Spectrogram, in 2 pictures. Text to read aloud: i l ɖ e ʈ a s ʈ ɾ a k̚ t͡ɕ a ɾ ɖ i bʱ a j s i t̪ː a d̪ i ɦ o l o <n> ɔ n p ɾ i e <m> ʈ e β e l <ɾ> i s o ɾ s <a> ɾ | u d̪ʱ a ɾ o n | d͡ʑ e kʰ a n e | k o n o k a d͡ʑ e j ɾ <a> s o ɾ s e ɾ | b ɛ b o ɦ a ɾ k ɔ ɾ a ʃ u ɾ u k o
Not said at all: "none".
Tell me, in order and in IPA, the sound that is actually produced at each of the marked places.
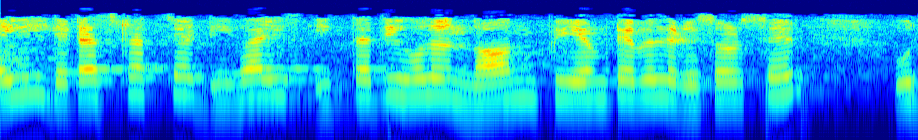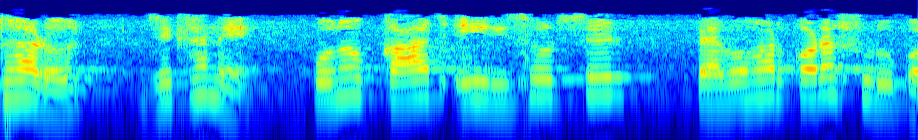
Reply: n, m, ɾ, e, i

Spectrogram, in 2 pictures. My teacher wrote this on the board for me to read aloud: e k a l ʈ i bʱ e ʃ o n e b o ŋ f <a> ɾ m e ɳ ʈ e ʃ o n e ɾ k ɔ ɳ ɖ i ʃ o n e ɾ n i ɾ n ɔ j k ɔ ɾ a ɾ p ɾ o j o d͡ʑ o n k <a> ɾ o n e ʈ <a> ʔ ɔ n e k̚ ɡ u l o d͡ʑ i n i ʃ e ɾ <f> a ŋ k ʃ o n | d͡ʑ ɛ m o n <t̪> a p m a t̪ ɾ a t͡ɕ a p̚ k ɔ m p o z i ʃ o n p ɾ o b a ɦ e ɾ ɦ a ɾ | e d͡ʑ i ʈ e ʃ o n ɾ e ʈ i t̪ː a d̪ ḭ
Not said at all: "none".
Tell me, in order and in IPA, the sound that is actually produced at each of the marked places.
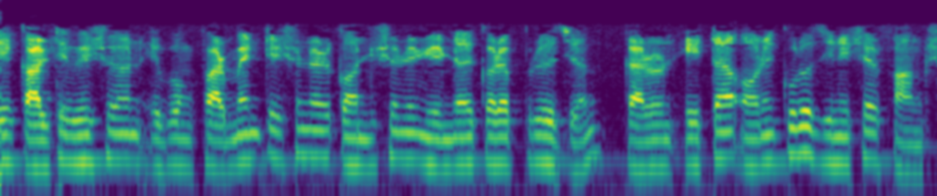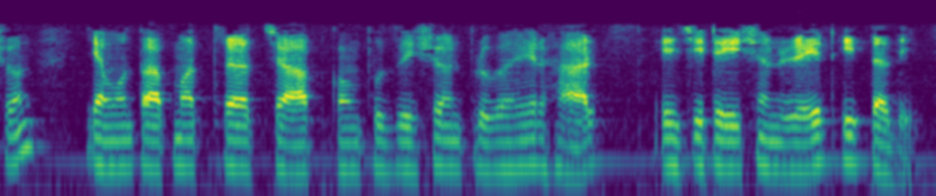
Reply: a, a, a, f, t̪

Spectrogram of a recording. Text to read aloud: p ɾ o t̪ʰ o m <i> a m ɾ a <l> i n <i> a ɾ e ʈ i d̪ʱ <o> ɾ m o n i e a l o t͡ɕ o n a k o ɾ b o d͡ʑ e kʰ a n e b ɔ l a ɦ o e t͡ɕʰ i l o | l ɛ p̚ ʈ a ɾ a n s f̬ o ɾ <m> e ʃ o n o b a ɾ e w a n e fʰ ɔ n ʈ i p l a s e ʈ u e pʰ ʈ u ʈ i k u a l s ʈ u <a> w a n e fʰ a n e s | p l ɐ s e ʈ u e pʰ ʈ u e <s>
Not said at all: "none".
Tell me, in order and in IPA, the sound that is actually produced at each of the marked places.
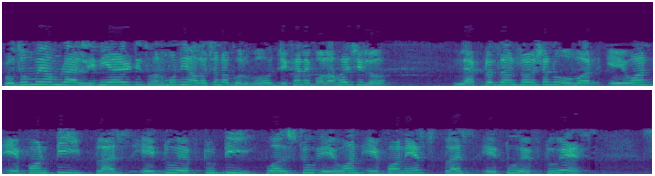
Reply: e, l, i, ɔ, m, e, s

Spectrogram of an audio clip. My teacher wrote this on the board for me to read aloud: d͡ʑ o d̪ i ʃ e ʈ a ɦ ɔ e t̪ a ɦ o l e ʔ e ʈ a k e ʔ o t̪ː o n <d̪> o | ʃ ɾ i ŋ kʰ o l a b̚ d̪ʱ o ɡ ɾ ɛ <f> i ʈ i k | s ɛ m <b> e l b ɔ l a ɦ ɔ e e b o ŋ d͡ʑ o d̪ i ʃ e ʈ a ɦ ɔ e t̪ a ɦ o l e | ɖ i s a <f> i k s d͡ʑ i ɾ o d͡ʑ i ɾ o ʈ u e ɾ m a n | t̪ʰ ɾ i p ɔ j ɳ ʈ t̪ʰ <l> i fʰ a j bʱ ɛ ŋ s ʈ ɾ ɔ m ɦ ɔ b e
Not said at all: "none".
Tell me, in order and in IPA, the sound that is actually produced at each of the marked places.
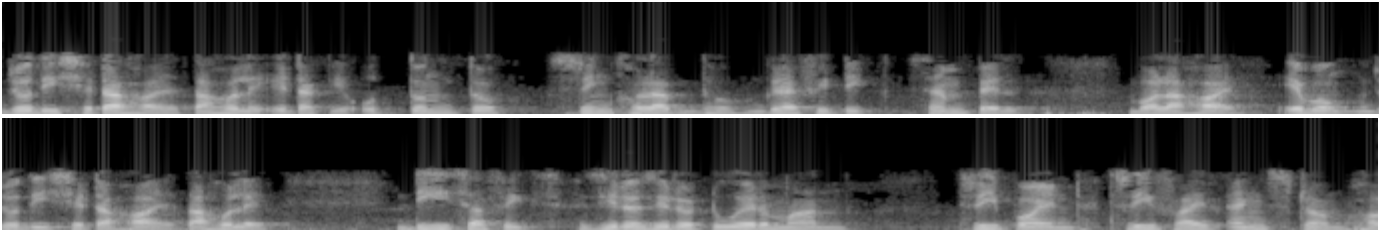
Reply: t̪, f, p, f, ɾ

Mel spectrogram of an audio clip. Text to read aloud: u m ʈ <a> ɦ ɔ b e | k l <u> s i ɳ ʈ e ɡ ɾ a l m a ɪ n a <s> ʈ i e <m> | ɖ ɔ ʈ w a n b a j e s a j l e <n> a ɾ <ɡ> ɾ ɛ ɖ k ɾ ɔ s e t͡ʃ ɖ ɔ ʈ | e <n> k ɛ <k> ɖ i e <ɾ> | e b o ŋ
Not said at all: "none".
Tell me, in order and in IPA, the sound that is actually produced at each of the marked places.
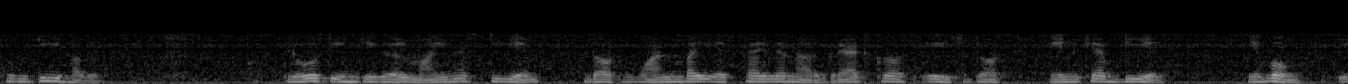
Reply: i, o, s, m, n, ɡ, n, p, l

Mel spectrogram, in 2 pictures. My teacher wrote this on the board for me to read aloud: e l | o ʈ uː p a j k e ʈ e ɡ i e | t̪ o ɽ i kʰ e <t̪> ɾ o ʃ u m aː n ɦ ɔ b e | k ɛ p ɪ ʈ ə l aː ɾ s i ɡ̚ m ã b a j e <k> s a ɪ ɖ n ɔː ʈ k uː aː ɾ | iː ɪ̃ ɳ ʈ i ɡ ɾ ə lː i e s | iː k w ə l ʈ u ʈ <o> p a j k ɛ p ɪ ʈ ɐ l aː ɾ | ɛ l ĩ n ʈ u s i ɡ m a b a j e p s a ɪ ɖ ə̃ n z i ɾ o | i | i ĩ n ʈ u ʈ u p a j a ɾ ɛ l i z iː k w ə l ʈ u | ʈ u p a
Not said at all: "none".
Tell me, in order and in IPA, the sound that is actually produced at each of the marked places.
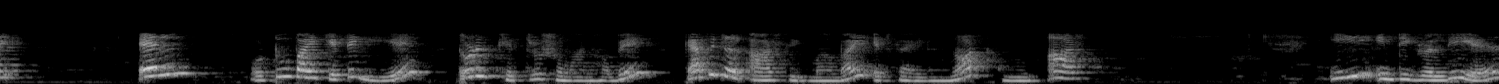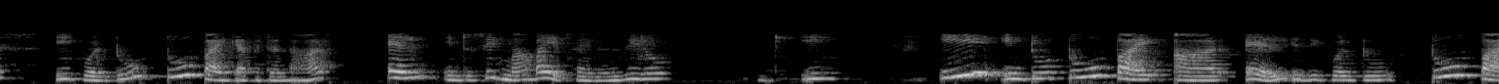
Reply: t̪, p, u

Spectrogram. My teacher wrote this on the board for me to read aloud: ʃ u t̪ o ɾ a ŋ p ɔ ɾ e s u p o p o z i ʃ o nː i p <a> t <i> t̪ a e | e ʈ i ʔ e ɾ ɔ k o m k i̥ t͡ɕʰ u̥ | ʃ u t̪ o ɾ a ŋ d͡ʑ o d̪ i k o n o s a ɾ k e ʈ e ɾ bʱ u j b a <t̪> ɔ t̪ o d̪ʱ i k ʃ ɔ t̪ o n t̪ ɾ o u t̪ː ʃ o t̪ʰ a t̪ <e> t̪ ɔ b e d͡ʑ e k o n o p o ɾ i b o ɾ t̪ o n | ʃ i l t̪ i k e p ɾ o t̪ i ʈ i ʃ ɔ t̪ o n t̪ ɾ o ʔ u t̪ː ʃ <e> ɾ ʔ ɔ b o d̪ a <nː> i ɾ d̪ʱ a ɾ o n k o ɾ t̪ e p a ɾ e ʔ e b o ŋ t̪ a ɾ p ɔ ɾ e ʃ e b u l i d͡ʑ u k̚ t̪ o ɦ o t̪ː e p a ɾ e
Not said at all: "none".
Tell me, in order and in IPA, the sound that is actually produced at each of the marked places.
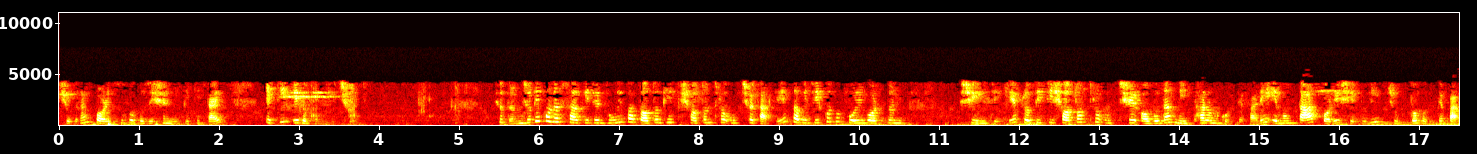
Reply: i, i, t̪, e, e, nː

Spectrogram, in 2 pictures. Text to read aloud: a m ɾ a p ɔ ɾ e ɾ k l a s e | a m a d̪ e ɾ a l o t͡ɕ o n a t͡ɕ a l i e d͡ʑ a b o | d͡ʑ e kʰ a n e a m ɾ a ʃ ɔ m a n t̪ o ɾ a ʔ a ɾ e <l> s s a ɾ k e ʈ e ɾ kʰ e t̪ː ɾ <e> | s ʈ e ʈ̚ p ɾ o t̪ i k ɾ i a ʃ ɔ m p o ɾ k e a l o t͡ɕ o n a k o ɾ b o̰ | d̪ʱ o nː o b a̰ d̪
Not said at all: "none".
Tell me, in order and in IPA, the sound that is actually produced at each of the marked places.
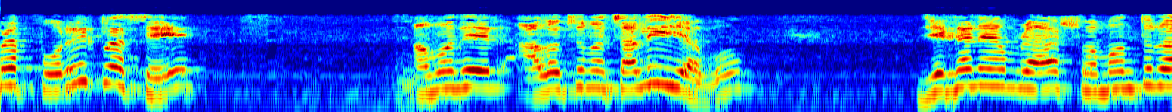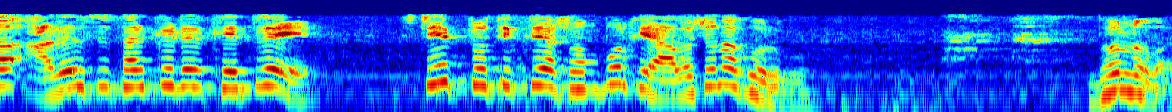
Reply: l, e

